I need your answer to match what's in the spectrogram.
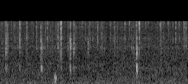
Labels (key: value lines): label: ambient
recorder: HydroMoth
